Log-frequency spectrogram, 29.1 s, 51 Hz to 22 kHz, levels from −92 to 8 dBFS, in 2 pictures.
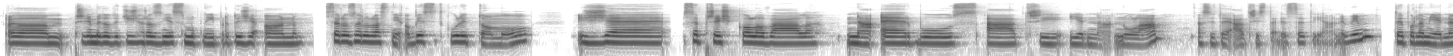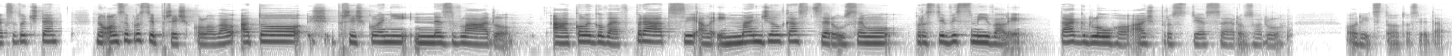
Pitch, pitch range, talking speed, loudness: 215 Hz, 200-240 Hz, 140 wpm, -26 LUFS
